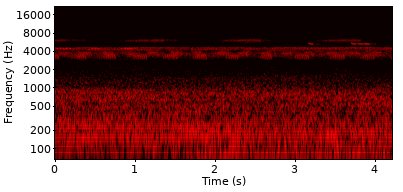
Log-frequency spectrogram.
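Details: Autumn insects at night in the Tsukimi Forest, Kaizu, Gifu Prefecture, Japan, above the Nobi Plain: dense overlapping high trills and pulsing chirps forming a steady chorus, with faint low background rumble.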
